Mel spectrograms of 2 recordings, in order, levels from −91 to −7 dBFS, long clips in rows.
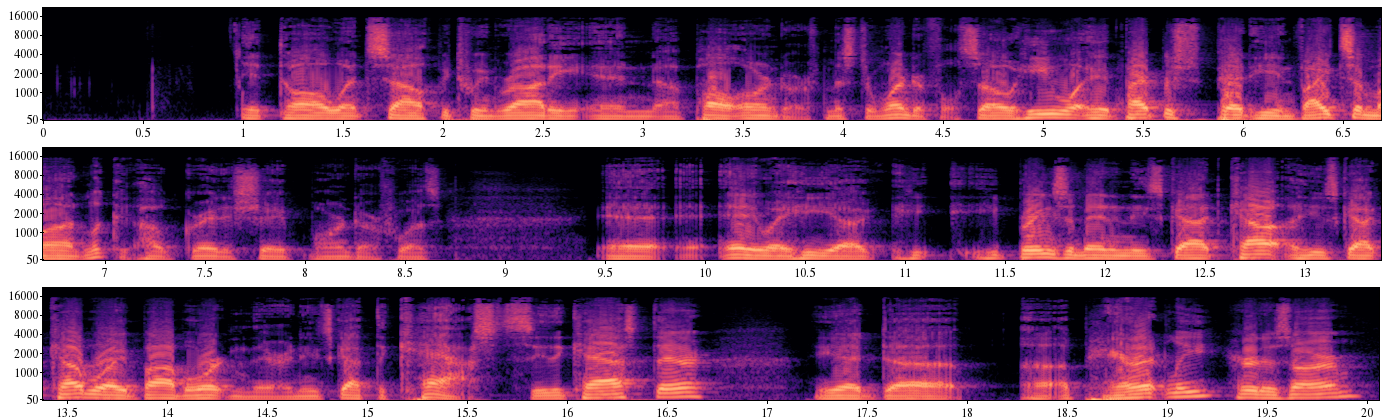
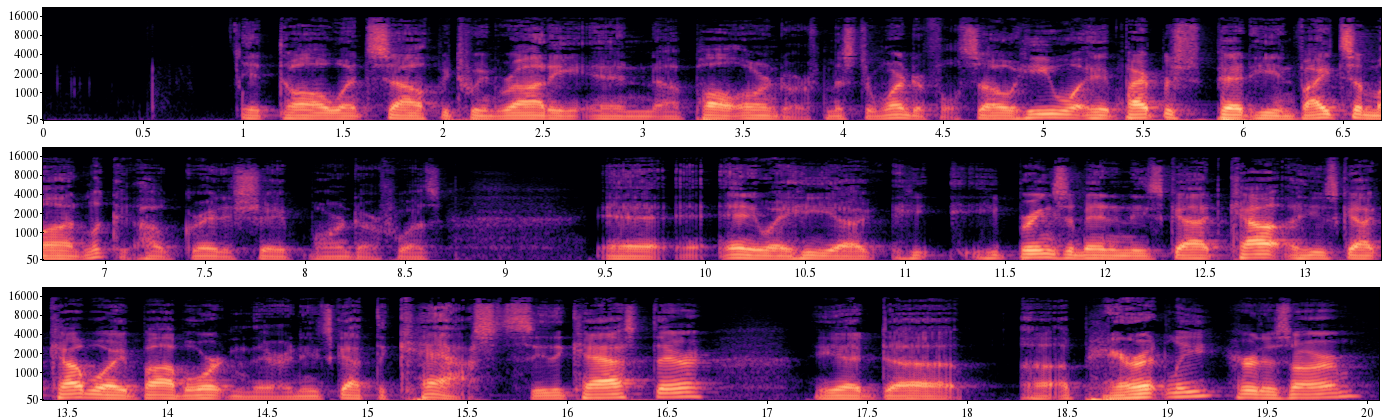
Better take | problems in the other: second | distortion; slight; 4% of the sound clipped

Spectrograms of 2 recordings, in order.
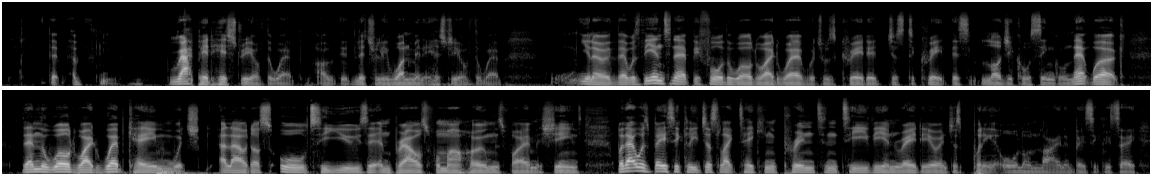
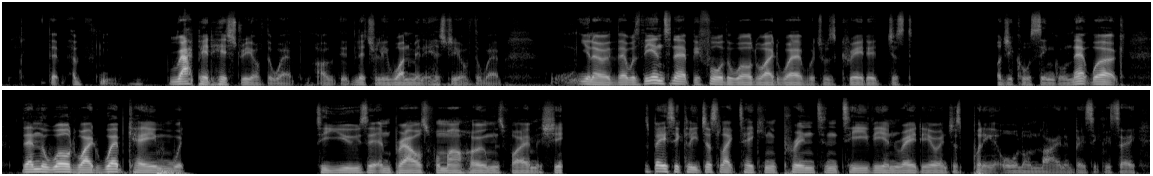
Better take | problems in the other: first | audio cutting out; at 9 s for 1 s, at 13 s for 1.5 s and at 17 s for 1 s

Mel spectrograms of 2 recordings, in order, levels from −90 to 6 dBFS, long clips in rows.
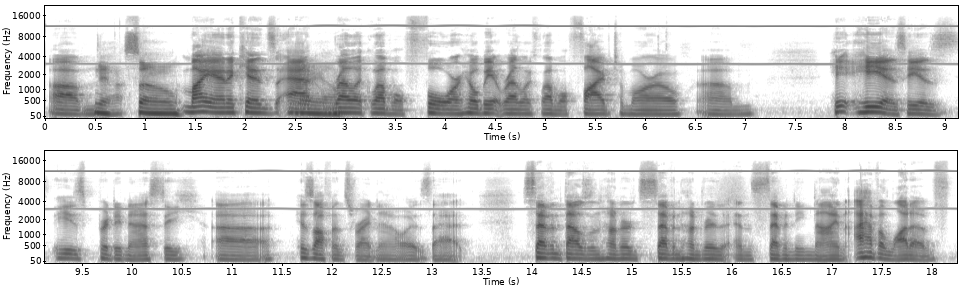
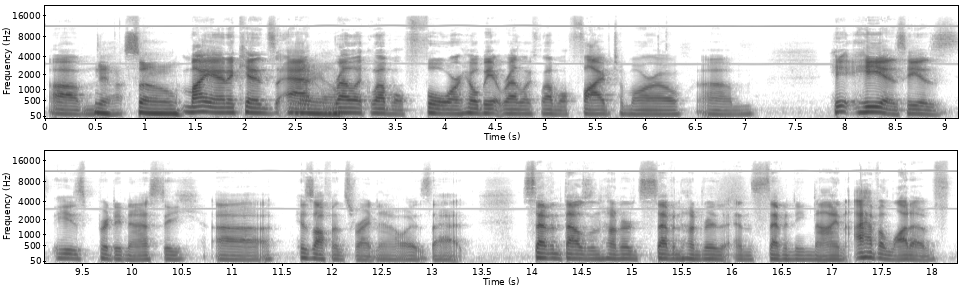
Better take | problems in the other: second | high-pitched whine; loud; throughout; 11.5 kHz, 8 dB below the speech; faint in the second

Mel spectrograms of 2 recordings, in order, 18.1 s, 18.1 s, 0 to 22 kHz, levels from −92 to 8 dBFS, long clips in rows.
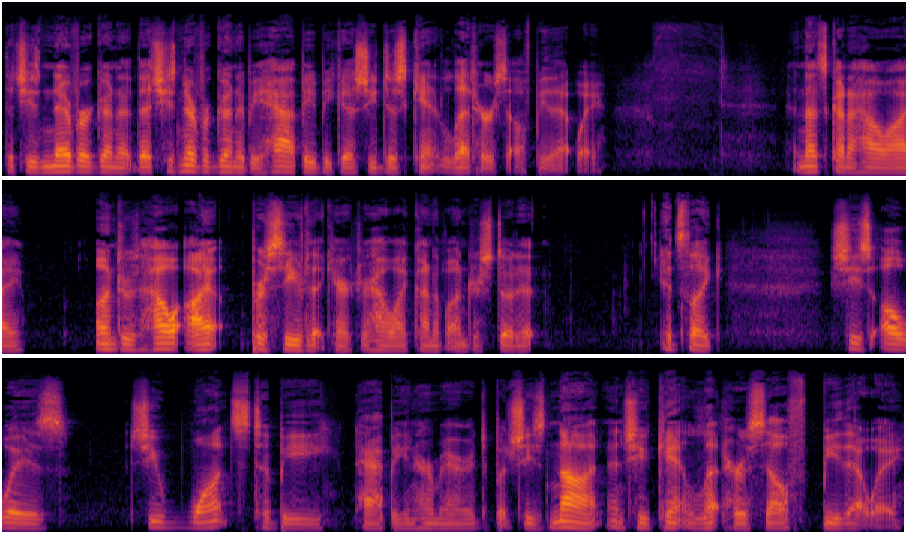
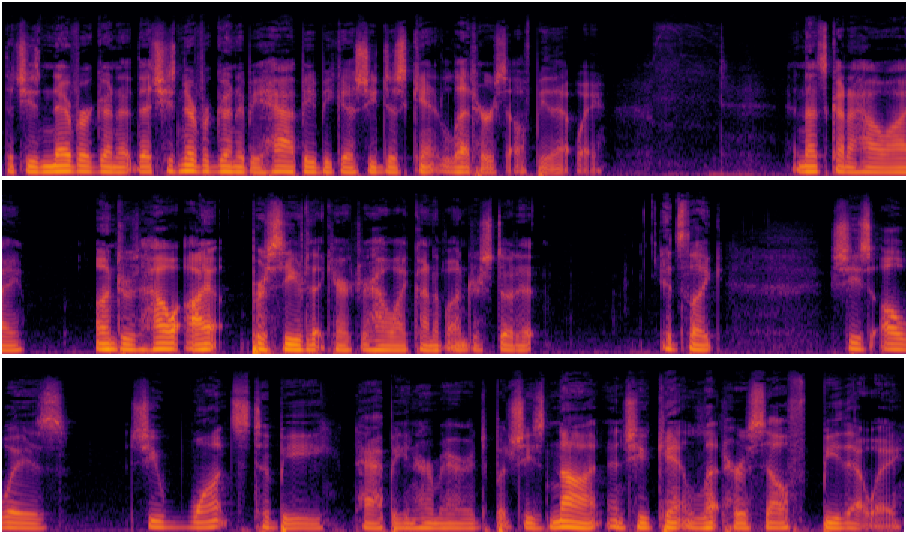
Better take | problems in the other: second | thin; very; fading below 500 Hz

